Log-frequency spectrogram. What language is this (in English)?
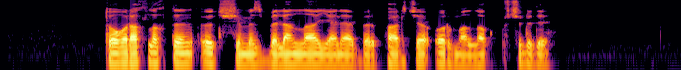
Uyghur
